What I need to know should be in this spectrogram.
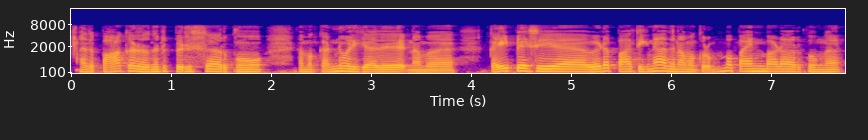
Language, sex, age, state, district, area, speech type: Tamil, male, 18-30, Tamil Nadu, Salem, urban, spontaneous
